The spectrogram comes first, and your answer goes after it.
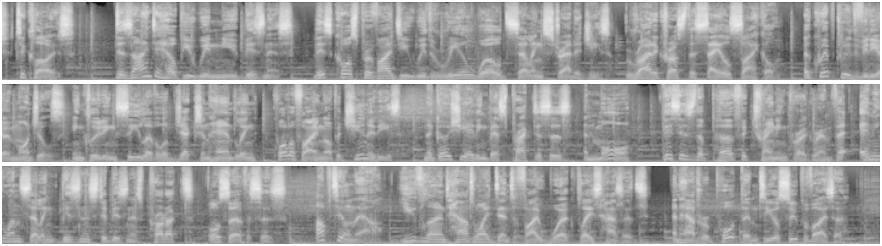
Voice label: E learning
